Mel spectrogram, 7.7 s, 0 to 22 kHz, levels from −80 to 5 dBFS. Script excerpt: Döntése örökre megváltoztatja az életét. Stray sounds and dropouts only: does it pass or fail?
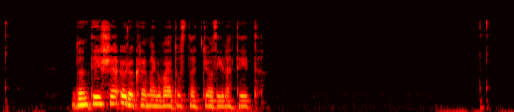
pass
